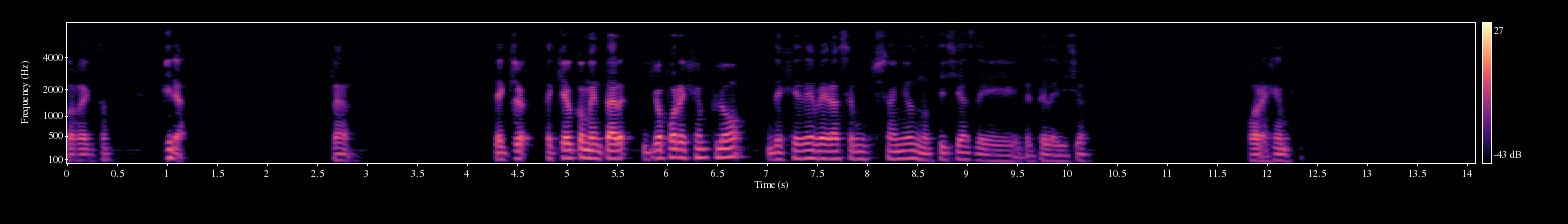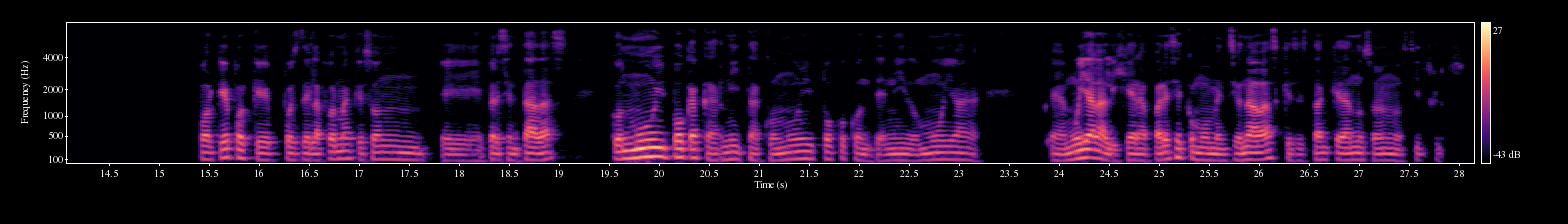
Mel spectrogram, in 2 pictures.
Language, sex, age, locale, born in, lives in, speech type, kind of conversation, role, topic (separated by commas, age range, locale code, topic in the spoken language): Spanish, male, 45-49, es-MX, Mexico, Mexico, conversation, unstructured, none, ¿Qué opinas sobre la manera en que los medios presentan las noticias?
